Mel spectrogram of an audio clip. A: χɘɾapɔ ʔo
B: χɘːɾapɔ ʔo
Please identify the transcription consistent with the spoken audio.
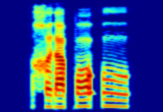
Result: A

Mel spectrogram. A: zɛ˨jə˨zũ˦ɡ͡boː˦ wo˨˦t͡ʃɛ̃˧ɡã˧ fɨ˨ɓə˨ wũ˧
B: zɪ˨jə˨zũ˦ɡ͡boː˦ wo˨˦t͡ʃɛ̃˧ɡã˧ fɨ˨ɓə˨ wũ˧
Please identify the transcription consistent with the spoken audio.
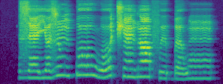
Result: A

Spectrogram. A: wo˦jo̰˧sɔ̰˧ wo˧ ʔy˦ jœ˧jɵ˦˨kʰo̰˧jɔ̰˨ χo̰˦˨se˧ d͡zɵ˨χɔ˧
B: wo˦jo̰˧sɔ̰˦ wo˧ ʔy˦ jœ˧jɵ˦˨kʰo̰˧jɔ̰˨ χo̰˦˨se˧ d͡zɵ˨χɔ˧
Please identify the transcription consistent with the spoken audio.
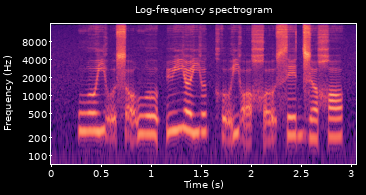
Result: A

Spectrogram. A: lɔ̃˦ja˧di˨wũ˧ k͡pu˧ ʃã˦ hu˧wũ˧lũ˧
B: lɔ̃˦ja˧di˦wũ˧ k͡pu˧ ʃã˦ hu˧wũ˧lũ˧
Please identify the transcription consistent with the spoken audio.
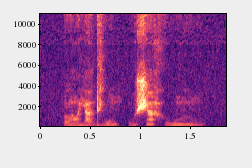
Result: B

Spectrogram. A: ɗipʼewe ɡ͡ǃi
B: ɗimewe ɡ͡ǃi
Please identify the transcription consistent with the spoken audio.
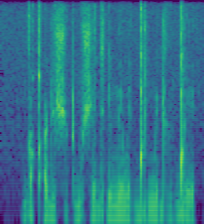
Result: B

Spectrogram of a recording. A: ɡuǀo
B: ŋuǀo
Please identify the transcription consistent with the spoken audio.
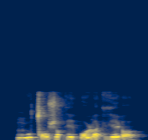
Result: B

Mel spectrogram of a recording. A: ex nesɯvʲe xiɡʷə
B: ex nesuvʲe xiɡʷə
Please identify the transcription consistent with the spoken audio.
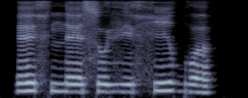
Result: B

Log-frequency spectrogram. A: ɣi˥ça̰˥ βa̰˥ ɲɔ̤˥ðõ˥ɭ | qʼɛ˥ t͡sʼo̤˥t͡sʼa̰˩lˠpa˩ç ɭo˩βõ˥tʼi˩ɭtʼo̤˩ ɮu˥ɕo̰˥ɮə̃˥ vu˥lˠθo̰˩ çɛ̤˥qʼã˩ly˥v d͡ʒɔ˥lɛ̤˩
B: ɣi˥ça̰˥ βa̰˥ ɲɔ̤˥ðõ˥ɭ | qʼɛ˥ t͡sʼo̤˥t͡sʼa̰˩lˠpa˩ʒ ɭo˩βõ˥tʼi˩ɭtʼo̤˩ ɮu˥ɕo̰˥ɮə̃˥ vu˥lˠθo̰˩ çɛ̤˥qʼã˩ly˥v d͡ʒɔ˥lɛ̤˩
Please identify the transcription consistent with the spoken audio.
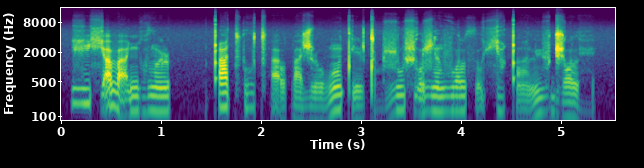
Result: B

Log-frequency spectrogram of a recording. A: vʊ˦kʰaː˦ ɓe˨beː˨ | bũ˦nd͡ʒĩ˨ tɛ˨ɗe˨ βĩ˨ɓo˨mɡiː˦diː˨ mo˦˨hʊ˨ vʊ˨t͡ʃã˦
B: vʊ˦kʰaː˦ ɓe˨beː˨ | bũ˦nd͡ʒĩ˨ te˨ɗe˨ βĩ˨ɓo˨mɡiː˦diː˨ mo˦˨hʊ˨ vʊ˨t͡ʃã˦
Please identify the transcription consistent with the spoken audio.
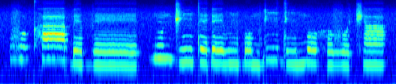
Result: B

